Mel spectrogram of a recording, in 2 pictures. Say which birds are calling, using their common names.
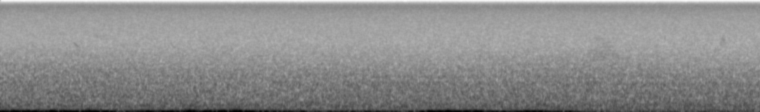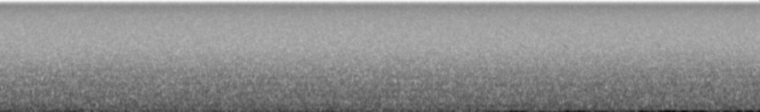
Rock Wren, Clark's Nutcracker, Gray-crowned Rosy-Finch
